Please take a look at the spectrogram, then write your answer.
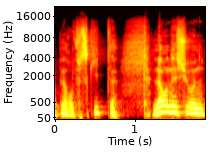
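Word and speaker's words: pérovskite: J'espère que je prononce bien Peros Kit. Perfos kite. Non, je pense que c'est plutôt Perovskit.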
